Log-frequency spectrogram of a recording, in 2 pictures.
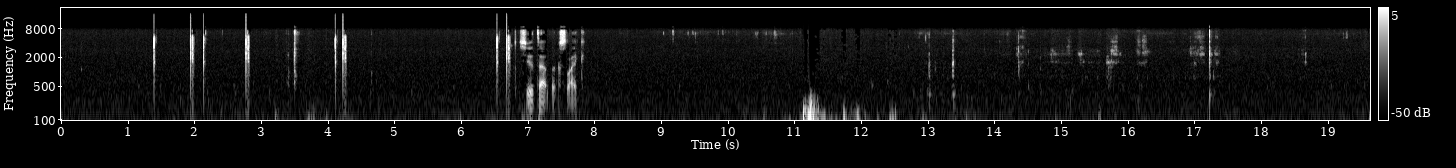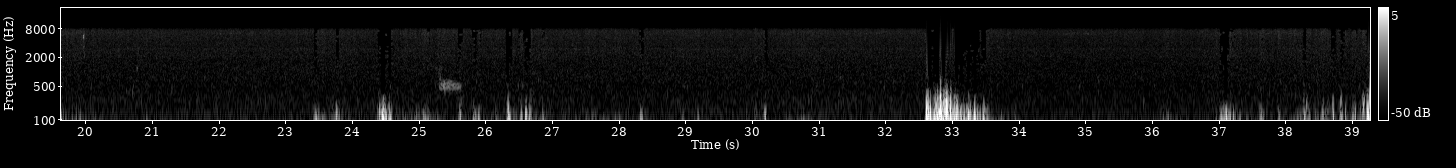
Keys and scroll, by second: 3.3 space, 4.5 space.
